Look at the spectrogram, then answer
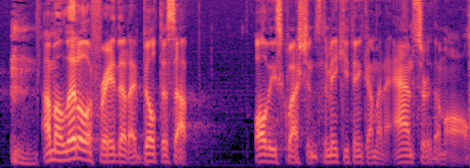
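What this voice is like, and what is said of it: Strained, fading voice. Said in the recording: “I'm a little afraid that I'm losing my voice”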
